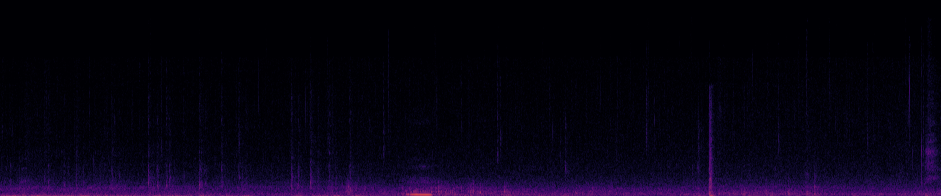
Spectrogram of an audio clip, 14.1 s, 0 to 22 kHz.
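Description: Steady rain falls in the video game Fallout 4, a soft continuous patter with faint low rumbles and an occasional click, heard indoors with no one talking.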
